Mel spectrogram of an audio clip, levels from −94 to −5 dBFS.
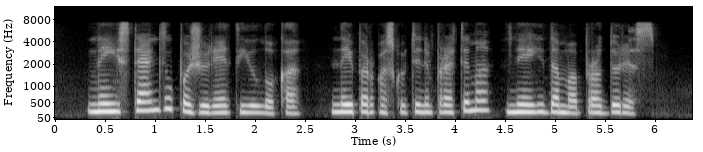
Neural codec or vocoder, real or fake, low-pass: codec, 16 kHz, 0.8 kbps, ZipCodec; fake; 7.2 kHz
